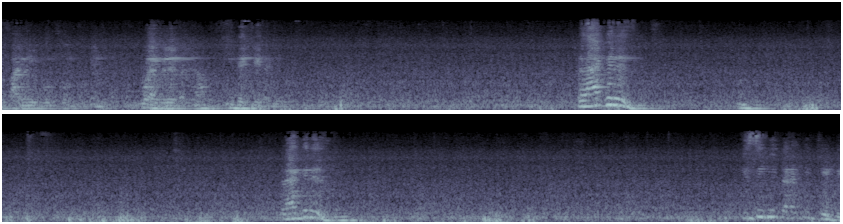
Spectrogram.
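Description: A man speaks with animation, with pauses between phrases, in a room that echoes a little.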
